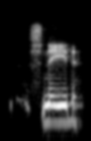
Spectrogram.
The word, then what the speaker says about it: Sneed: from down in florida to say his name right sneed sneed i'm sorry um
